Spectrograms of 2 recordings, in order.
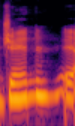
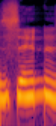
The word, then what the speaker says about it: Zin: game that it's pronounced jyn I used to call him the Zin z i n cuz that's how it's spelled he's from trolls in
